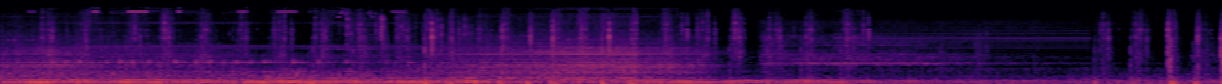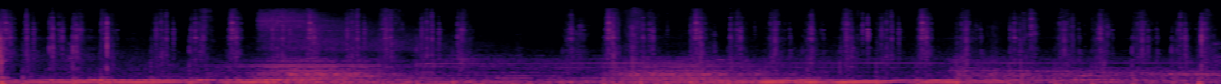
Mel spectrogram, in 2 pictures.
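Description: Footsteps tread steadily on a hard metal floor.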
